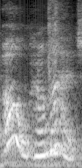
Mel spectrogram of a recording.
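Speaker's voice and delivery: ordinary delivery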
